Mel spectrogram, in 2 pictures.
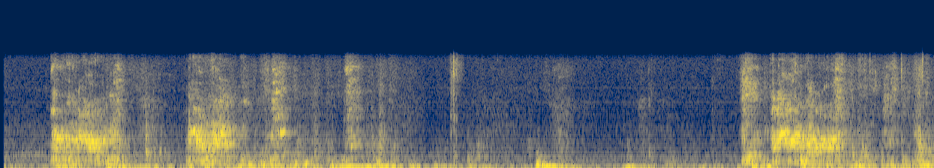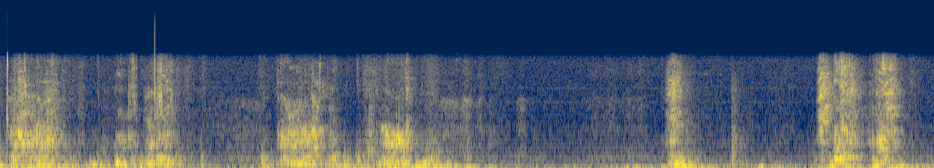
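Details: Sophie, a French Brittany Spaniel puppy, tears around a living room during a frantic random activity period, letting out rough, throaty growls and gruff bursts in uneven clusters, mixed with thumps and scuffles from running.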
